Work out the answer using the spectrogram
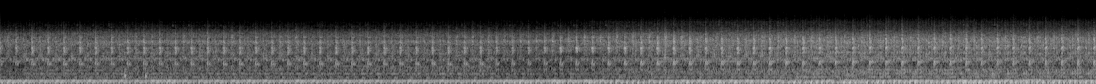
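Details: Steady knock at about three per second over the idle on a Dodge Ram engine, even and unchanging; bottom-end knock of unknown cause.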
